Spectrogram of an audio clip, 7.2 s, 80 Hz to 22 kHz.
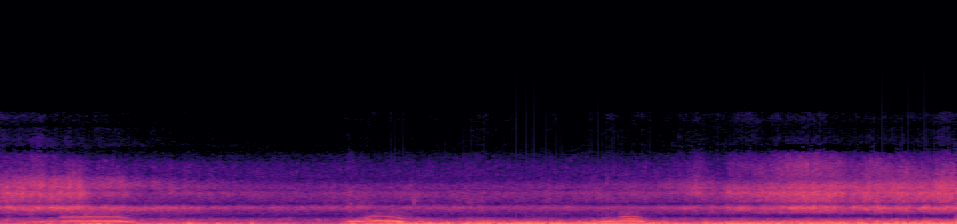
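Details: Grey seal pup calling for its mother and milk, 14 February 2020: three short arched wails, rising then falling, spaced about two seconds apart over a constant low rumble.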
